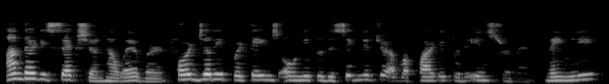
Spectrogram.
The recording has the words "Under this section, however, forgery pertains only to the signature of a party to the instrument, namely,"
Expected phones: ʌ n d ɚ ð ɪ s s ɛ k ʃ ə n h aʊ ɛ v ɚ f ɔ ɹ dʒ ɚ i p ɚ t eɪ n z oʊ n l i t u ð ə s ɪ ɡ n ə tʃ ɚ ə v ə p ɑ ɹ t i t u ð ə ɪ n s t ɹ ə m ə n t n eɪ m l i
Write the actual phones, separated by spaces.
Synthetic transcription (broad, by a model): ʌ n d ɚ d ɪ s s ɛ k ʃ ə n h aʊ ɛ v ɚ f ɔ ɹ dʒ ɚ i p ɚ t eɪ n s oʊ n l i t u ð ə s ɪ ɡ n ə tʃ ɚ ə v ə p ɑ ɹ t i t u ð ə ɪ n s t ɹ ə m ə n t n eɪ m l i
